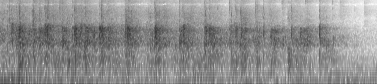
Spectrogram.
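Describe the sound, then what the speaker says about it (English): Audience applause at a panel discussion on bringing Disney Lookout Cay at Lighthouse Point to life, a steady wash of many hands clapping in a room that swells in pulses and then thins out toward the end. "Let's give Kevin a round of applause."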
